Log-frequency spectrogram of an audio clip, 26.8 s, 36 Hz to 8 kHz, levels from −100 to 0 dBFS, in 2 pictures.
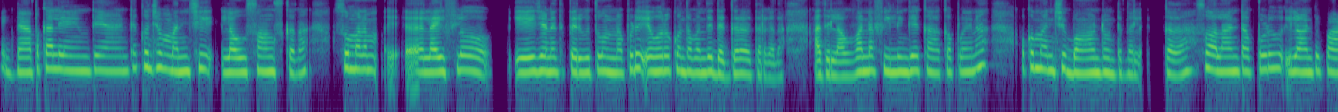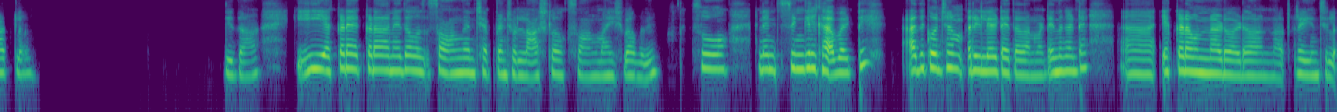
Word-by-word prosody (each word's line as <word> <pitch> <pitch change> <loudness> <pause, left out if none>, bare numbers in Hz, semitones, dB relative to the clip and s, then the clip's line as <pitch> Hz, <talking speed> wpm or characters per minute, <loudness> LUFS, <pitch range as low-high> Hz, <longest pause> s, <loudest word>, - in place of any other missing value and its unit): జ్ఞాపకాలేంటి 265 +2 0 0.2
అంటే, 260 +3 -5
కొంచెం 310 -1 +2
మంచి 260 +3 +1 0.3
లవ్ 245 0 +4
సాంగ్స్ 255 -2 0
కదా! 230 +1 -2 0.4
సో 310 - +1
మనం 280 -1 0 0.5
ఎ - - +1
లైఫ్‌లో 255 +2 +2 0.6
ఏజనేది 255 0 +3
పెరుగుతూ 245 +1 +2
ఉన్నప్పుడు 245 +4 0
ఎవరో 260 +1 +3
కొంతమంది 250 -1 +1
దగ్గరవుతారు 215 -1 -2
కదా! 195 +2 -10 0.4
అది 220 +1 -1
లవ్వన్న 245 +6 +1
ఫీలింగే 255 0 +2
కాకపోయినా, 250 +5 -2 0.4
ఒక 310 - 0
మంచి 275 +1 0
బాండుంటుంది. 235 -2 0
ల్ - - -18 0.3
కదా! 220 +2 -1 0.2
సో - - -8
అలాంటప్పుడు 260 +2 0 0.2
ఇలాంటి 250 0 +1
పాటలు 240 -1 -3 2.0
ఇదా 210 -1 -7 0.6
ఈ - - +3 0.2
'ఎక్కడ 300 +4 +3
ఎక్కడ' 275 0 0
అనేదో 265 +1 0 0.3
సాంగ్ 240 -1 0
అని 235 -1 -1
చెప్పాను 225 -1 -2
చూడు 215 -1 -2
లాస్ట్‌లో 210 +4 -3
ఒక 210 - -16
సాంగ్ 205 -1 -7
'మహేష్ 210 +1 -7
బాబుది'. 200 +1 -4 0.4
సో 300 - 0 0.6
నేను 280 -1 +1
సింగిల్ 295 0 +4
కాబట్టి, 240 - +4 0.5
అది 290 - +2
కొంచెం 300 +1 +5 0.2
రిలేటయితదనమాట 230 -5 +1
ఎందుకంటే, 260 +3 +1 0.4
ఆహ్, 225 -1 -2 0.2
ఎక్కడ 265 +1 +5
ఉన్నాడు 235 -2 +3
వాడు? 210 0 -1
అన్నా 200 -2 -10 0.2
రేంజ్‌లో. 210 -1 -4
245 Hz, 130 wpm, -26 LUFS, 225-265 Hz, 2.0 s, కొంచెం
